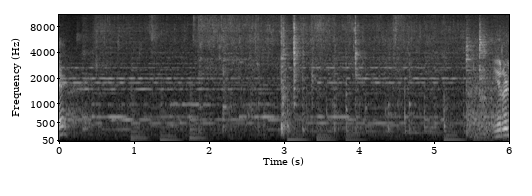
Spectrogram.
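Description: Chopped onion sizzling as it fries in hot oil in an aluminium pressure cooker, with a single sharp knock about halfway through.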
